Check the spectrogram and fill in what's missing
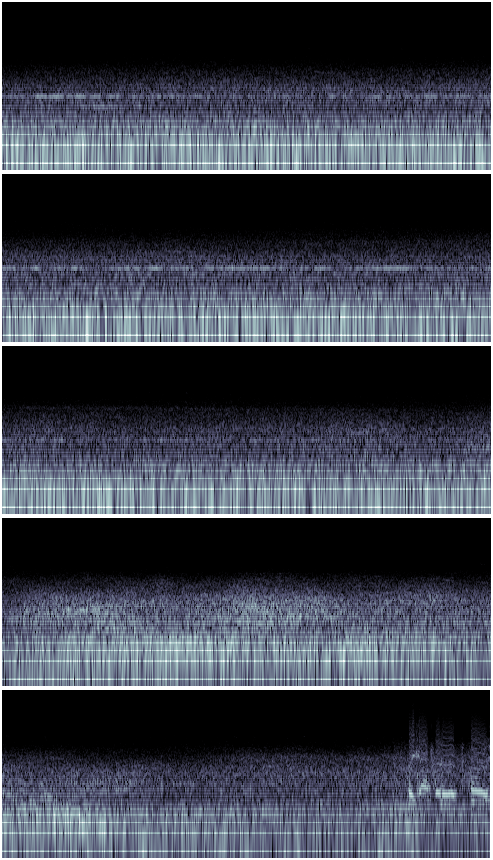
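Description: A Republic Airways American Eagle regional airliner at Raleigh-Durham International Airport gives off a steady, broad jet roar that swells slightly toward the end, heard from a distance with voices present throughout.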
